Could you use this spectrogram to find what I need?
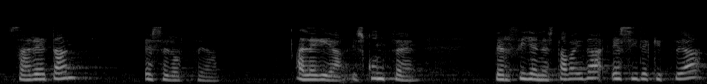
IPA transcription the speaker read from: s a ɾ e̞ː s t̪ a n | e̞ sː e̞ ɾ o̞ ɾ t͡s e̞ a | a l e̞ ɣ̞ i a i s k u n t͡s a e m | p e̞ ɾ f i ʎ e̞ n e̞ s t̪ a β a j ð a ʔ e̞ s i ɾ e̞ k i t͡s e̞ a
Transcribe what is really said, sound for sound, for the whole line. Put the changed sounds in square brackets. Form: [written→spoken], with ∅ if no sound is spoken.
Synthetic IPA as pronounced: s a ɾ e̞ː [s→∅] t̪ a n | e̞ [sː→s] e̞ ɾ o̞ ɾ t͡s e̞ a | a l e̞ ɣ̞ i a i s k u n t͡s a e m | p e̞ ɾ f i ʎ e̞ n e̞ s t̪ a β a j ð a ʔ e̞ s i ɾ e̞ k i t͡s e̞ a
